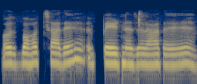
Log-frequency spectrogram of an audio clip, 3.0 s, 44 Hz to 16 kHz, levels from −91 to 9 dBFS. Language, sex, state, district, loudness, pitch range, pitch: Hindi, female, Maharashtra, Aurangabad, -17 LUFS, 180-195 Hz, 190 Hz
